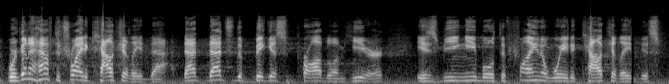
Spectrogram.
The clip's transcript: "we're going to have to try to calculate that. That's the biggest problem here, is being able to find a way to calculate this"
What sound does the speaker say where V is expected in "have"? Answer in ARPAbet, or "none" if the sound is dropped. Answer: F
